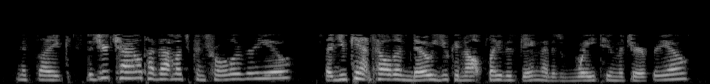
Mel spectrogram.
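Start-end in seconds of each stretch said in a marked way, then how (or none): none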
